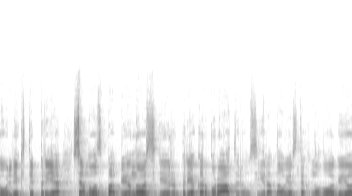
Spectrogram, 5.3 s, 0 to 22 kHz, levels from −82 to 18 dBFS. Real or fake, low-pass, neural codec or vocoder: fake; 14.4 kHz; vocoder, 44.1 kHz, 128 mel bands every 256 samples, BigVGAN v2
